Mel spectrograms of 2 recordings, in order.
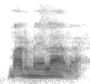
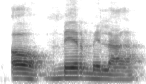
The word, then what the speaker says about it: mermelada: Marmelada. Marmelada. Marmelada. It is pronounced mermelada. Mer. Mermelada. In French, mer is something else.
